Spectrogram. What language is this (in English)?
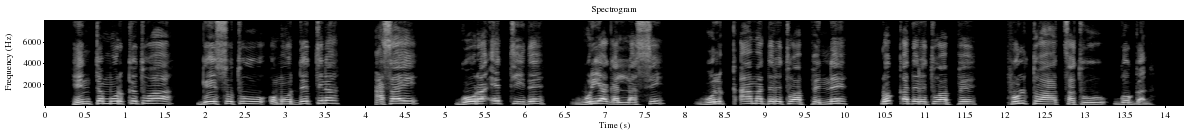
Dawro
